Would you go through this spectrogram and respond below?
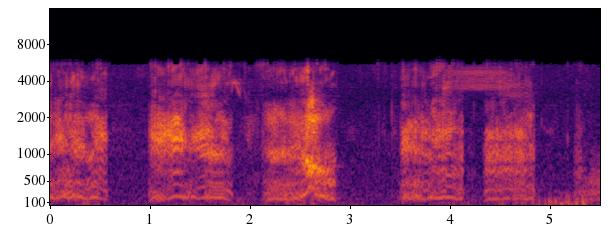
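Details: Dogo Argentino puppies growling in rough, buzzy bursts of about a second each, four bursts separated by short silent gaps, with harsh noisy tone throughout.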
